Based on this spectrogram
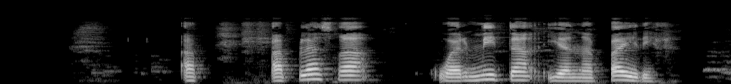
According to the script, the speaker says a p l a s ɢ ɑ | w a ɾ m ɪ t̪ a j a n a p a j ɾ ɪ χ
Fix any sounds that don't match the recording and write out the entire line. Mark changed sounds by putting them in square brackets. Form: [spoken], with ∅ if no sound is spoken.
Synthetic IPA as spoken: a p l a s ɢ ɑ | w a ɾ m ɪ t̪ a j a n a p a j ɾ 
